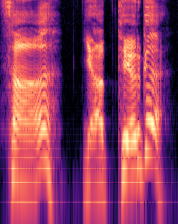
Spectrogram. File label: nekketsu before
